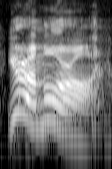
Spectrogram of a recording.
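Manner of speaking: high, loud retold insult; mock exasperation. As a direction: burst out with a playful mock outburst. Wife's exasperated thought, retold.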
